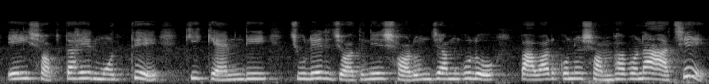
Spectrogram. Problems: constant background noise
